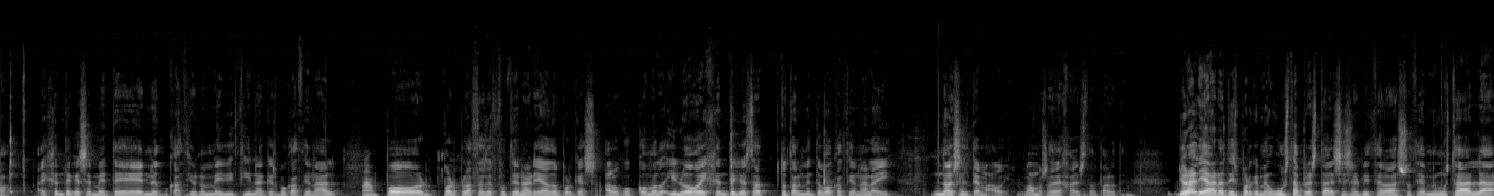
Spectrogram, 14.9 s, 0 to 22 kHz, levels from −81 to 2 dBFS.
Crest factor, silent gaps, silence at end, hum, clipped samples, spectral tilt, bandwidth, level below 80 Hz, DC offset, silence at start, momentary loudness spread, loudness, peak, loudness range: 20 dB; none; 0 s; none; under 0.1%; -5.5 dB/octave; 17 kHz; -62 dBFS; under 0.1%; 0 s; 15 LU; -27 LUFS; -6 dBFS; 7 LU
